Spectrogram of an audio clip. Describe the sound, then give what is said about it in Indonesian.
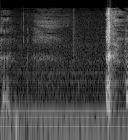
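A short, sharp cough bursts out near the end, followed by a smaller second cough, both rising over a steady low hum that fills the otherwise quiet moment. “Maaf batuk.”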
